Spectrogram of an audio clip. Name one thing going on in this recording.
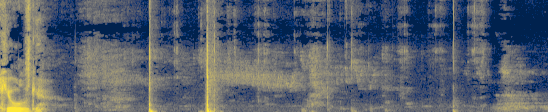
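A shovel scrapes and digs into soil.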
